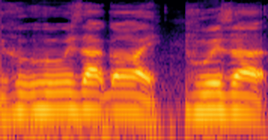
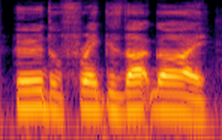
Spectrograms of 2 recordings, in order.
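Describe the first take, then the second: First: A bad, hammed-up Irish accent on who is that guy; badly faked Irish brogue, a little louder; terrible McGregor accent. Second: Said in the usual way. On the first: Mocking a newcomer in a bad Irish accent. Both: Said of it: "That was a terrible McGregor accent".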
